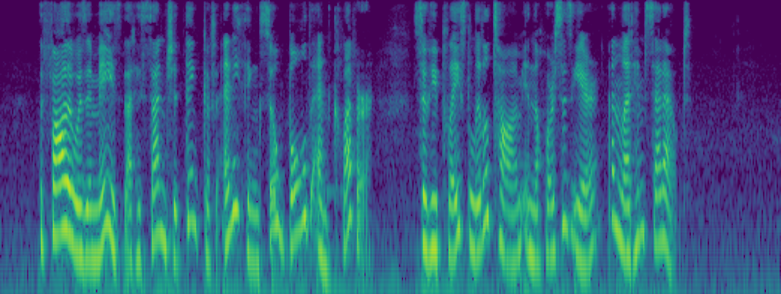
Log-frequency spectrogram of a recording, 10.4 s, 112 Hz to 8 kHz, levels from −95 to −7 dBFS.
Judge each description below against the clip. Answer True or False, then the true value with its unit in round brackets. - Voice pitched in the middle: False (225 Hz)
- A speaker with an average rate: True (165 wpm)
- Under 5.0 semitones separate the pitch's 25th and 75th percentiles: False (5.5 semitones)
